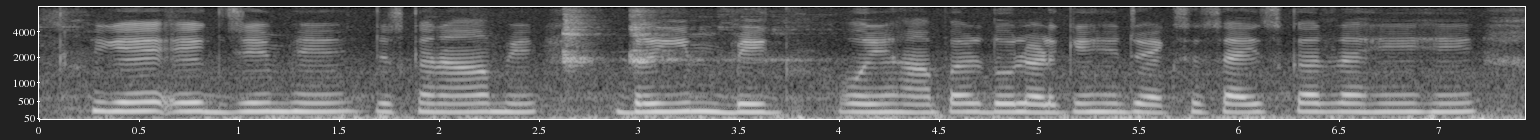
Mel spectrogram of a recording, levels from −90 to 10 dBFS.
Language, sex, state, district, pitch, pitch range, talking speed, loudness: Hindi, female, Bihar, Jamui, 225 Hz, 215-230 Hz, 160 wpm, -14 LUFS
